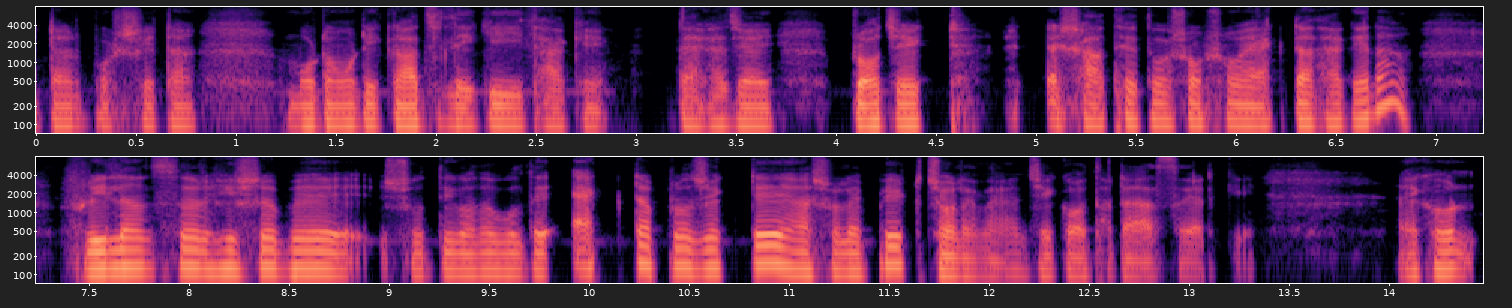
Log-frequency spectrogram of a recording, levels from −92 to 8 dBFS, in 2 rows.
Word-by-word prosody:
এটার 100 -1 -4
পর - - -7
সেটা, 100 - -4 0.6
মোটামুটি 100 +1 0
কাজ 100 0 +5 0.2
লেগেই 100 +2 0
থাকে। 90 0 -5 0.4
দেখা 95 0 -3
যায় 95 -1 +2 0.4
প্রজেক্ট 105 0 +4 0.7
সাথে - - 0
তো - - 0
সবসময় 105 -1 0
একটা 115 - +1
থাকে 110 +3 0
না। 225 - +2 0.6
ফ্রীলান্সার 125 +1 +4
হিসেবে 125 0 +2 0.5
সত্যি 110 +2 -5
কথা 110 +1 0
বলতে 110 +1 +1 0.2
১টা 150 - -1
প্রজেক্টে 130 +3 +3 0.2
আসলে 115 +1 0
পেট 140 -1 +4
চলে 100 -4 +2
না - - -8 0.2
যে 100 - -4
কথাটা - - -4
আছে - - -10
আরকি। - - -23 0.9
এখন 125 0 +2
110 Hz, 135 wpm, -24 LUFS, 100-125 Hz, 0.9 s, কাজ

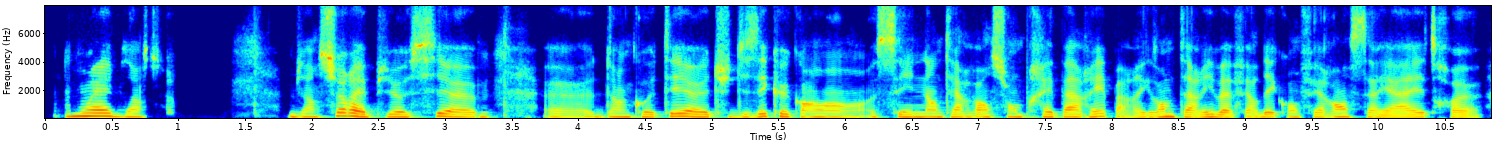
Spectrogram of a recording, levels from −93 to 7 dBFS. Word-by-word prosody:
Mouais, 215 +2 +6
bien 175 -2 -2
sûr. - - -14 0.9
Bien 170 -1 -3
sûr, 225 +6 +5
et 185 - +8
puis 175 +1 -3
aussi, 165 +5 +1
hem, 160 -4 +1 0.4
heu, 155 -1 -6
d'un 165 +1 -2
côté, 170 +5 +1
heu, 170 -3 +4
tu 160 0 -4
disais 160 +5 -1
que 200 0 -1
quand 155 -4 -1
c'est 165 0 +1
une 160 0 -1
intervention 165 +1 -2
préparée, 165 +2 0
par 185 -6 -7
exemple, 165 +4 +1
tu 165 - -2
arrives 160 +2 +1
à 155 -1 +2
faire 155 +1 -6
des 155 0 0
conférences 160 +3 -3
à 155 - -2
et 145 - -1
à 150 +1 0
être, 155 0 -6
heu 145 -1 -2
165 Hz, 190 wpm, -22 LUFS, 155-175 Hz, 0.9 s, et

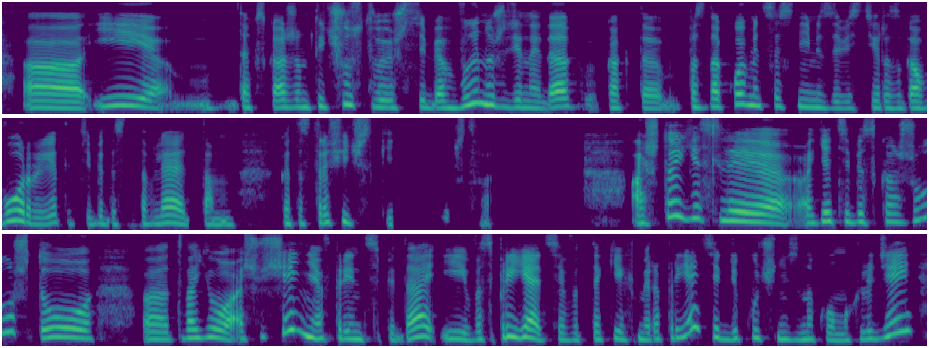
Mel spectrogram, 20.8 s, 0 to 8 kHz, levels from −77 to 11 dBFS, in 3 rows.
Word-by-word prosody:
э, 180 -2 +6
и, 240 -1 +1 0.2
м, 260 -8 -14 0.2
так 190 -2 -4
скажем, 195 0 -1
ты 215 - -4
чувствуешь 195 -6 -2
себя 185 -2 -2
вынужденной, 195 - 0
да, 205 +4 +5
э, - - -19
как-то 180 0 -5
познакомиться 225 +5 0
с 215 - -10
ними, 200 -4 -3
завести 170 0 -9
разговор, 180 +8 +1
и 170 - -6
это 205 -2 -6
тебе 175 +2 -10
доставляет 180 +5 -1
там 80 0 -7 0.3
катастрофические 195 +3 -5 0.3
неудобства. 475 - -15 1.1
А - - +4
что 370 - 0
если, 255 - +5
э, - - -3
я 245 - +4
тебе 230 -2 -3
скажу, 230 - -4
что, 240 - +2 0.4
э, 195 -2 +1
твоё 230 -1 +2
ощущение, 260 - +2
в - - -17
принципе, 200 -3 -3
да, 225 +8 +4
и 205 -5 -2
восприятие 200 -2 +3
вот 180 -1 -11
таких 195 -1 -5
мероприятий, 235 - -2
где 200 0 -4
куча 220 -2 -6
незнакомых 180 -2 -5
людей, 275 - +2
205 Hz, 135 wpm, -22 LUFS, 185-245 Hz, 1.1 s, э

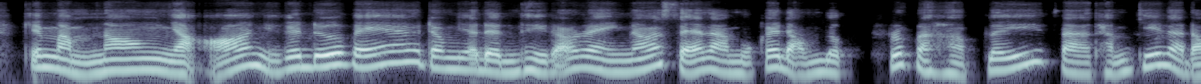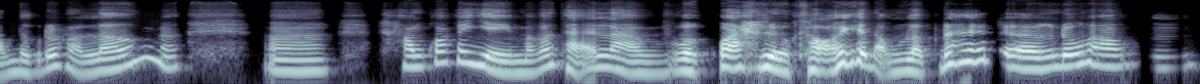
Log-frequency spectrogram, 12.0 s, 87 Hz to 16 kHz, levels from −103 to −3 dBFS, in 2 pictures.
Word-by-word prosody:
cái - - -1
mầm 185 -8 -2
non 205 +1 -2
nhỏ, 190 +8 -1
những 225 -9 -6
cái 240 - -1
đứa 260 +4 +3
bé 290 +6 -1
ở 345 - -4
trong 230 -2 -3
gia - - -3
đình 180 -2 -2
thì 195 -2 -5
rõ 225 - -3
ràng 215 -6 -4
nó 215 +8 -2
sẽ 290 - -1
là 215 -3 -3
một 170 -2 -8
cái 245 +10 -2
động 165 -9 -3
lực 175 -2 -6 0.2
rất 275 +2 -4
là - - -2
hợp 170 -4 -10
lý 235 +11 -4
và 170 -2 -4
thậm 175 +2 -10
chí 265 +5 -3
là 260 - -3
động 150 +5 -5
lực 185 -1 -6
rất 255 0 -2
là - - -4
lớn 210 - 0
nữa, 240 - -6 0.4
ờ, 195 0 -4 0.4
không 250 0 -1
có 330 - -1
cái 335 -2 -1
gì 195 -9 +3
mà 180 0 -5
có 250 - -1
thể 250 - 0
là 220 -8 +1
vượt 200 -2 +2
qua 245 -3 +9
được 205 -7 +6
khỏi 220 +8 +6
cái 295 - +8
động 185 -7 -1
lực 190 -3 +1
đó 295 - +4
hết 360 +2 +4
trơn 260 - +3
á, 230 - -1
đúng 265 +4 +4
hông? 265 0 0
Ừm. 235 0 -17
225 Hz, 295 wpm, -22 LUFS, 185-260 Hz, 0.4 s, qua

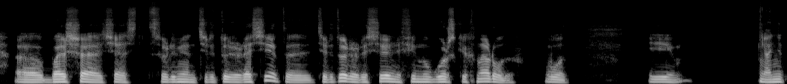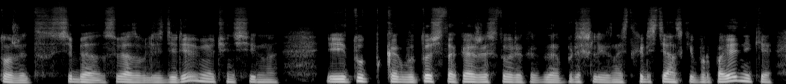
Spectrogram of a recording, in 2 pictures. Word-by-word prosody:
э, 110 -2 +3
большая 120 -1 +4
часть 105 -1 -3
современной 115 -2 -1
территории 110 +2 -1
России- 115 - +1
это 105 -8 -1
территория 120 +4 +2
расселения 115 +2 +1
финно-угорских 120 -1 -1
народов. 115 -8 0 0.2
Вот. 110 -5 -1 0.8
И 115 -2 0 0.9
они 115 +2 +1
тоже 105 -5 0
это 90 - -18
с - - -14
себя 110 -6 0
связывали 105 -3 -1
с 100 - -4
деревьями 140 - 0
очень 115 -1 -6
сильно. 105 -3 -5 0.4
И 125 0 +5
тут 135 +3 +2
как 125 -4 +2
бы 115 0 0
точно 130 -2 +3
такая 120 +3 +4
же 115 0 +2
история, 110 -1 -1
когда 105 -1 -3
пришли, 110 +2 -3
значит, 105 -1 -5
христианские 115 -1 -1
проповедники, 120 - +1
115 Hz, 135 wpm, -23 LUFS, 105-125 Hz, 0.9 s, И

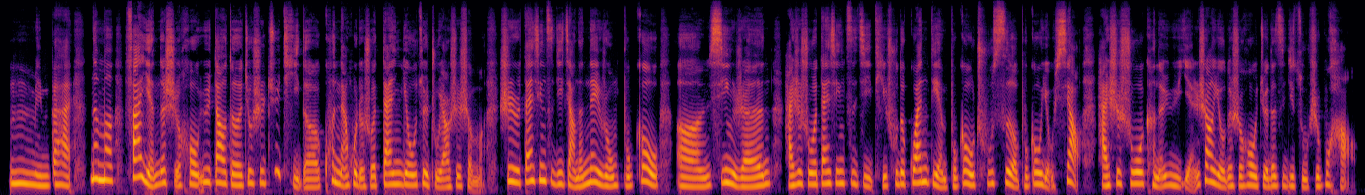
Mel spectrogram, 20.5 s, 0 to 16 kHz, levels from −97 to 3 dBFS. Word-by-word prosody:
嗯， 225 - +2 0.3
明 180 -1 +1
白， 200 -2 -1 0.3
那 310 +1 +5
么 285 -1 +6 0.2
发 340 +1 +5
言 205 - +3
的 230 +2 +1
时 225 - -2
候 195 +1 +1
遇 255 -1 0
到 235 -1 +3
的 195 -2 +1
就 225 +5 -3
是 230 0 -4
具 455 - -7
体 155 -3 -5
的 150 0 -2
困 250 0 -1
难 180 -3 0
或 205 +2 +1
者 160 - -1
说 180 +2 -2
担 205 +3 +1
忧， 195 -2 +3
最 205 0 +1
主 155 - -5
要 155 +1 -1
是 180 +2 -3
什 175 - -5
么？ - - -8 0.2
是 255 -3 +1
担 260 +3 +1
心 275 0 +3
自 260 - -7
己 210 +1 -1
讲 160 -5 -1
的 165 - +1
内 240 +4 +2
容 180 -3 +1
不 175 -1 -2
够， 205 -3 +1 0.2
呃， 165 -3 +1
吸 240 +6 +1
引 225 -4 +4
人， 170 +5 +2 0.2
还 185 +1 +1
是 220 - +1
说 210 0 +2
担 220 +1 0
心 225 0 -1
自 220 -1 -6
己 180 -5 -4
提 175 +4 -5
出 215 - -6
的 215 0 +3
观 240 +4 +2
点 185 -10 0
不 165 +2 -5
够 205 +2 +2
出 215 +3 -6
色、 215 -6 +1
不 170 - -7
够 210 +4 +1
有 170 - -3
效？ 245 - 0 0.2
还 180 -1 +2
是 225 +4 -2
说 220 +1 +2
可 205 -2 -5
能 170 +1 0
语 185 -3 -2
言 180 - -5
上 260 +4 +2
有 185 -8 +2
的 175 +3 -2
时 180 - -4
候 190 0 +1
觉 170 -1 -1
得 180 +3 -1
自 180 0 -8
己 175 0 -3
组 155 -3 -5
织 170 +3 -3
不 200 +4 -5
好？ - - -8
200 Hz, 250 characters per minute, -23 LUFS, 180-225 Hz, 0.3 s, 么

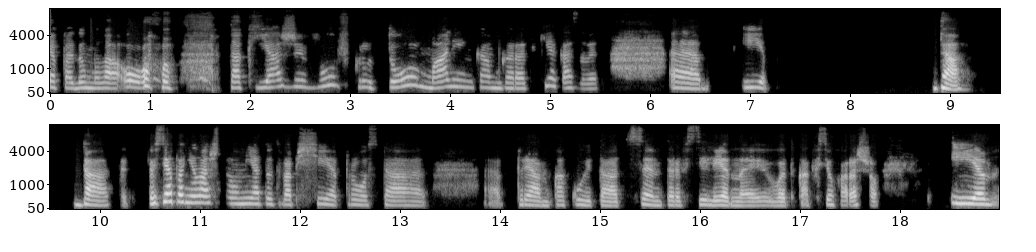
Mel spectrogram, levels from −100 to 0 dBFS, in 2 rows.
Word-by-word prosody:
Я 245 - +1
подумала, 215 -2 -1
"О, 255 +2 +5 0.8
так 230 0 -1
я 245 +3 -3
живу 270 +4 -8
в - - -20
крутом 255 - -4
маленьком 240 -1 -3
городке, 210 +7 -6
оказывается". 215 -6 -9 0.7
Э, 210 -4 +3 0.4
и 240 -1 -2 1.7
Да, 190 -6 +7 0.5
да, 180 -2 +5
т - - -9 0.2
то - - +4
есть 255 - +2
я 315 0 +11
поняла, 275 -3 +5
что 255 -3 -7
у 230 - -1
меня 225 0 +1
тут 220 -2 -6
вообще 195 +1 -2
просто, 180 -4 -4 0.6
э, - - -9
прям 175 -4 +1
какой-то 170 -2 -2
центр 175 -3 -1
вселенной, 165 -4 +1
вот 155 0 0
как - - -2
всё 195 - -3
хорошо. 180 +1 0 0.7
И, 240 -3 +7
э, 215 - +11
215 Hz, 115 wpm, -24 LUFS, 180-245 Hz, 1.7 s, я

